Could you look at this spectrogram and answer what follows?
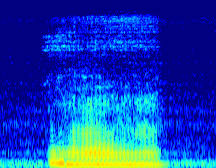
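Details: Sleeping pet dog snoring: a long, low, buzzing snore on a single breath in a quiet room.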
